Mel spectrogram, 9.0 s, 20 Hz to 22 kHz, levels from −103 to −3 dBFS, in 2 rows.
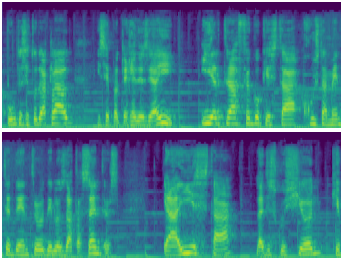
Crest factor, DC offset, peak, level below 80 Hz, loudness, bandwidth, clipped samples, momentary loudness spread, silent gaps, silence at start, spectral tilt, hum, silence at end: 18 dB; under 0.1%; -2 dBFS; -42 dBFS; -21 LUFS; 14.5 kHz; under 0.1%; 12 LU; none; 0 s; -4.5 dB/octave; none; 0 s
